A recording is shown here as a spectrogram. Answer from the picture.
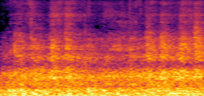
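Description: Loud, steady rumble of a passing train.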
